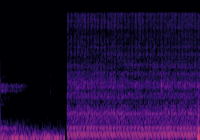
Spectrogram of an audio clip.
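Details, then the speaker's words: Lenovo Legion laptop, heatsink warmed with a hot air gun to force the fans on: quiet hum, then a loud, steady rushing roar with a low drone; very dirty, dust-clogged fans. "Okay, so we're back with this noisy fans, and as you can hear, they are really noisy."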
